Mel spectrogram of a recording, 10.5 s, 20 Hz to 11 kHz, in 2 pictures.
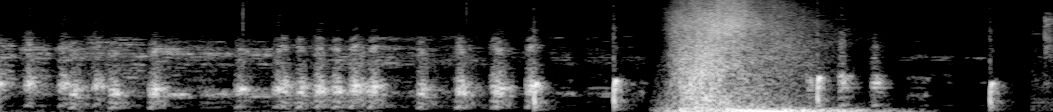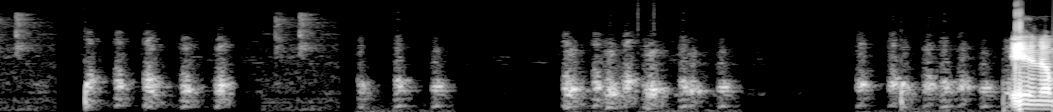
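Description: Chickens in the Minecraft modpack StoneBlock 3 clucking in short, scattered bursts with pauses between, plus a soft rushing whoosh partway through and a sharp pop at the end.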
